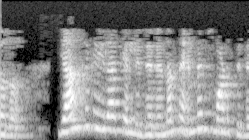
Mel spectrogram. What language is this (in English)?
Kannada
